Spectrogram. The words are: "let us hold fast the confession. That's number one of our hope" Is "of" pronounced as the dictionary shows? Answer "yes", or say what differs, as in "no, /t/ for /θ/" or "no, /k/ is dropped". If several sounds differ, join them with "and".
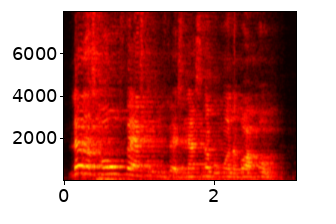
no, /b/ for /v/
